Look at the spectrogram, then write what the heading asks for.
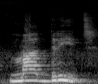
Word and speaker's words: Madrid: eu moro em madri lembrando que cidade de madrid em espanhol termina mês ideia tá esse de ele não é muda ele pronuncia tá madrid madrid tá ele é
